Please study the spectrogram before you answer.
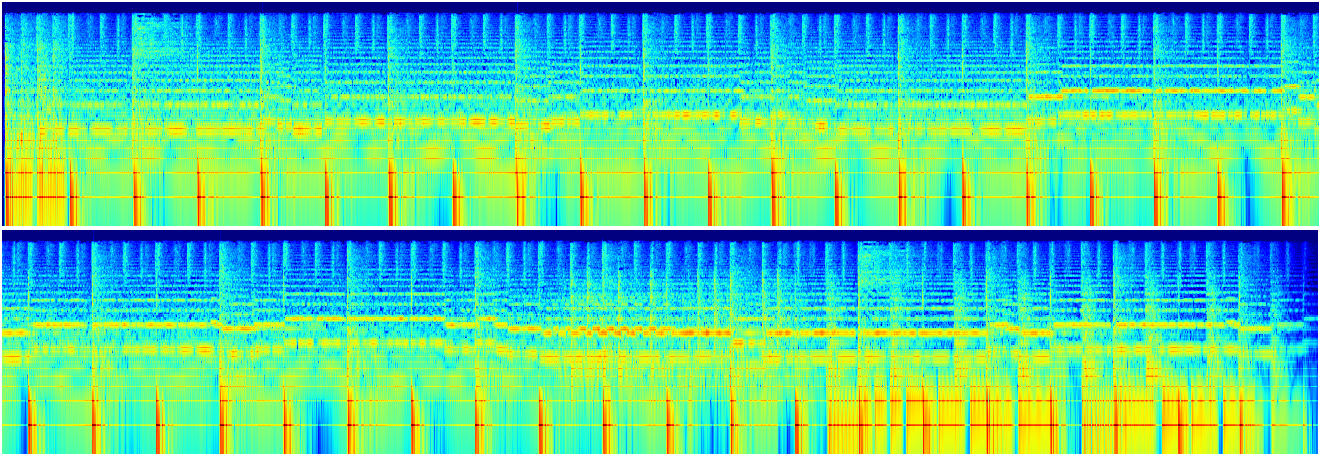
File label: Cool Bag Pipe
